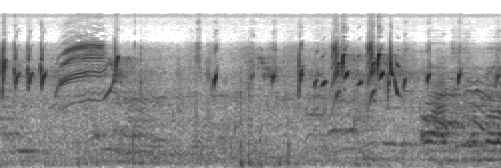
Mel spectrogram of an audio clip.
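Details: A wild European goldfinch sings rapid high chips, then sweeping rising slurred notes, followed by a bubbling, irregular twitter of piercing notes that grows busier near the end.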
